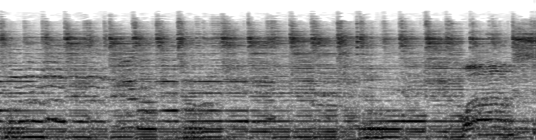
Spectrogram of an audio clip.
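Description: Live acoustic band playing an instrumental passage: a strummed acoustic guitar keeping a steady rhythm under a bowed fiddle melody.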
